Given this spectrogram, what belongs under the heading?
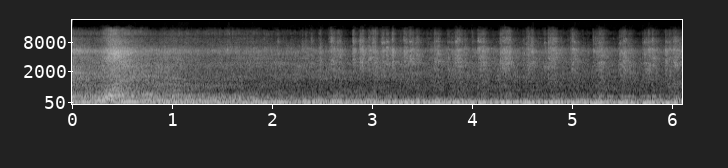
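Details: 2006 Cadillac CTS-V with an aftermarket twin-disc clutch that won't disengage: a deep, strong V8 rumble revving and settling smoothly, no ticks or knocks. Normal engine running before the transmission is pulled to shim the slave cylinder.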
